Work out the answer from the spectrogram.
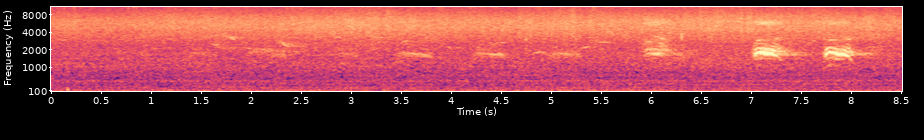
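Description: A bird giving a series of short calls that grow louder toward the end, the three loudest about a second apart, over a steady low rumble.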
